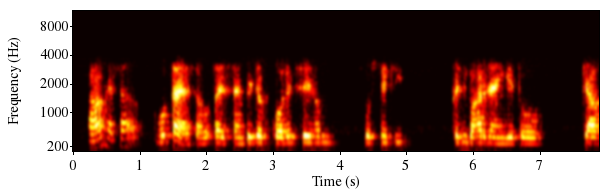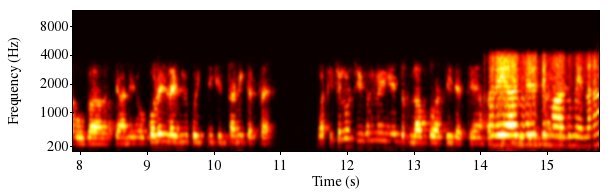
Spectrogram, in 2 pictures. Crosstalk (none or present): present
